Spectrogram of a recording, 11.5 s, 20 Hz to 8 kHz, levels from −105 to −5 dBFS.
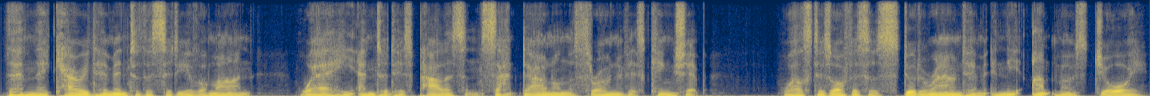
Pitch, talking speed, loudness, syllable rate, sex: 100 Hz, 170 wpm, -18 LUFS, 4.7 syllables/s, male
